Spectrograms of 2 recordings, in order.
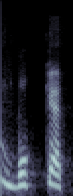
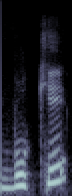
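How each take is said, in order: First: The final t sound is pronounced. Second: The final t sound is silent. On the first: The speaker calls it wrong. "She didn't say bouquet, which is how we speak most of our English let- words" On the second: The speaker calls it right. "did not pronounce the last letter"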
